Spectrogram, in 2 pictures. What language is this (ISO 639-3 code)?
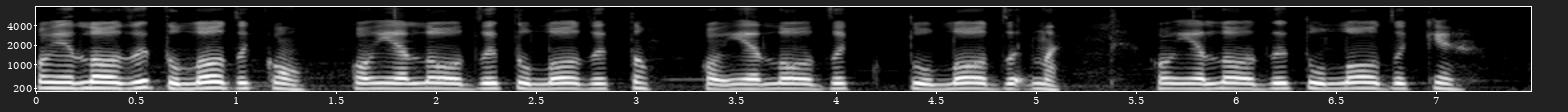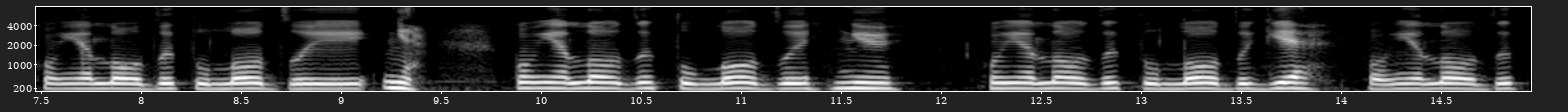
cte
